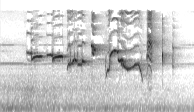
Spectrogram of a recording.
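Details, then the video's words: Thick-billed kacer (magpie-robin) singing sharply and persistently, unloading its mimicked repertoire: sustained whistles followed by looping, sliding notes that rise and fall steeply, then a few clipped buzzy notes. "KACER PARUH TEBAL SUARA PERIH NGOTOT BONGKAR ISIAN"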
